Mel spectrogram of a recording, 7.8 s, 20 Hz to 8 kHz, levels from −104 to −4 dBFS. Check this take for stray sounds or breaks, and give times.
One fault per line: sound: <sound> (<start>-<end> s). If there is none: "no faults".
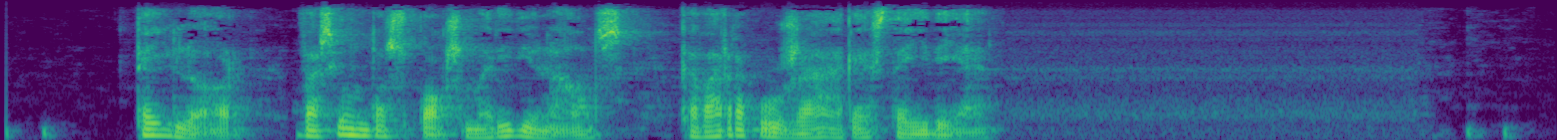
no faults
